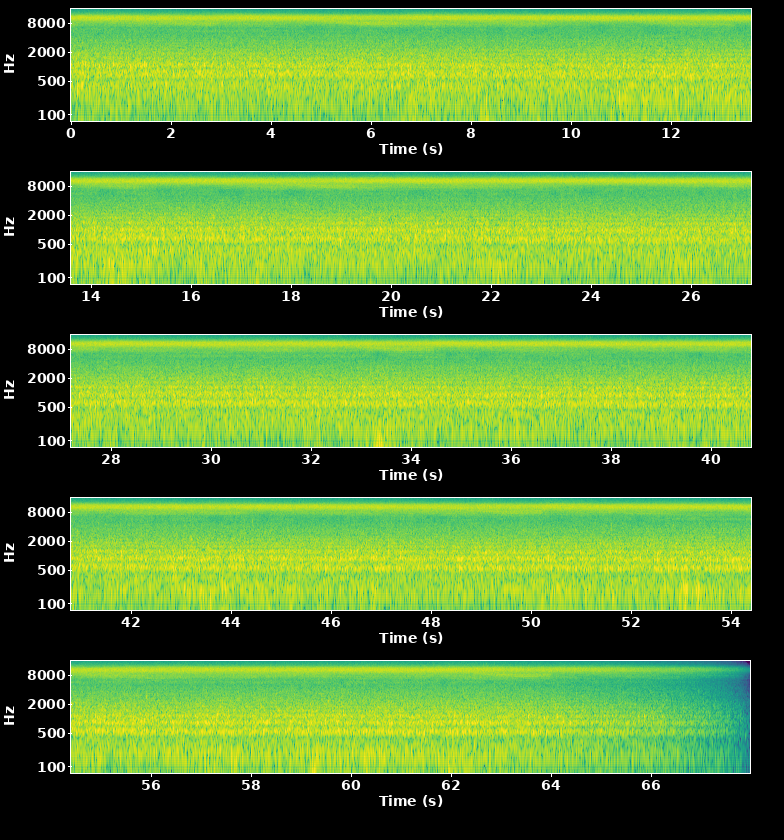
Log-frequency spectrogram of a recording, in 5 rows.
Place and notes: TaoMi River, 紙寮坑桃米里 - The sound of the river
Insect sounds, The sound of the river, The sound of thunder
Zoom H2n MS+XY +Spatial audio
Nantou County, Taiwan, 27 July 2016, 15:58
